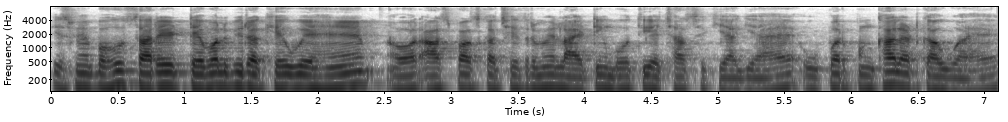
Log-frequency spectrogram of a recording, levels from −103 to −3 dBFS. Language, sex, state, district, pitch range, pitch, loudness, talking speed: Hindi, male, Jharkhand, Deoghar, 120-135 Hz, 130 Hz, -21 LUFS, 210 wpm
